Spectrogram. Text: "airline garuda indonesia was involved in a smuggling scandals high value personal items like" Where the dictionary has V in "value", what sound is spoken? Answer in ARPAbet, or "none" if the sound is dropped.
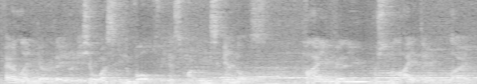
V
